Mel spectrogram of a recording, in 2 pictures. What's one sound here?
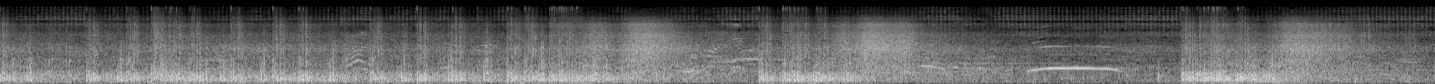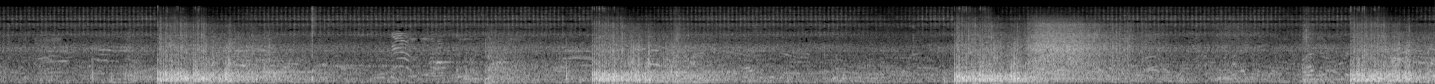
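Fireworks burst with loud booms, one after another.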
